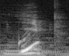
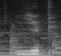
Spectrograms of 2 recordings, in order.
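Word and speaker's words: Jip: dire plusieurs fois, c'est Yip. Donc ça s'écrit avec un J, prononcé à la hollandaise, donc Ye, IP, Yip.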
